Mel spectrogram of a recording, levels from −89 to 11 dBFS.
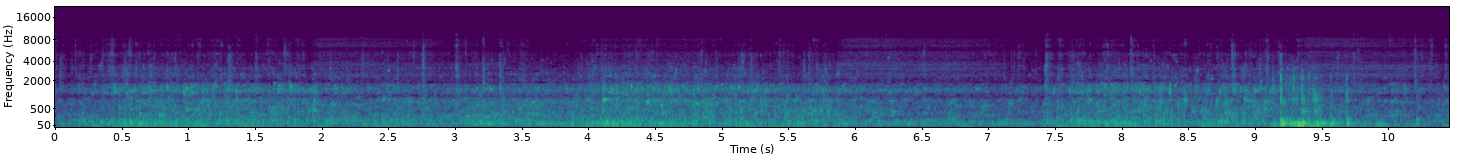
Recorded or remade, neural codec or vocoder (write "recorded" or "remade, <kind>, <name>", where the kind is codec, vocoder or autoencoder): recorded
